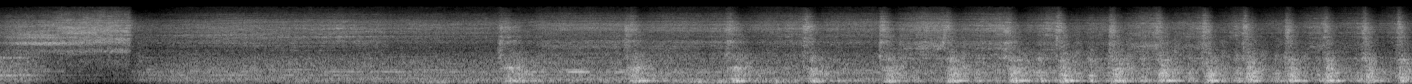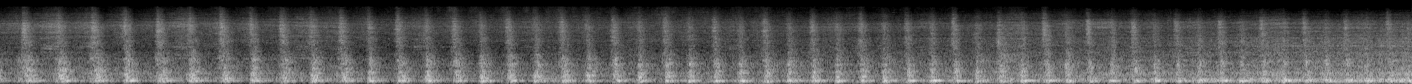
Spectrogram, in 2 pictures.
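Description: German class 50 two-cylinder 2-10-0 steam locomotive starting a train: a loud hiss of steam in the first second, then exhaust chuffs that begin slowly about five seconds in and quicken steadily as it gathers speed, with the hiss of open cylinder drain cocks.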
